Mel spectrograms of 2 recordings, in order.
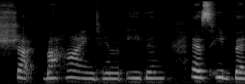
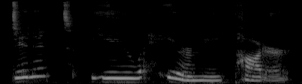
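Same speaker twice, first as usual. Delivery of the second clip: taunting Snape; slower than usual. Acted. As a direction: taunt him slowly.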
